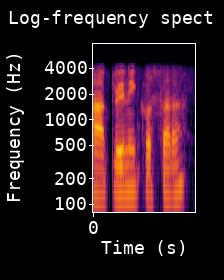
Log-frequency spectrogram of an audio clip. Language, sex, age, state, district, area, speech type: Telugu, male, 18-30, Telangana, Karimnagar, urban, conversation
